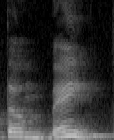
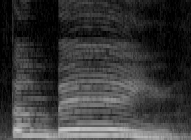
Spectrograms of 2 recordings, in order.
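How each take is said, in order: First: Said in the usual way. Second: Drawn-out call with BÉM held long; long, ringing final syllable on "também". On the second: Shown as a demonstration. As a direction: call "também" slowly, stretching the last syllable. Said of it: "Eu vou gritar".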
